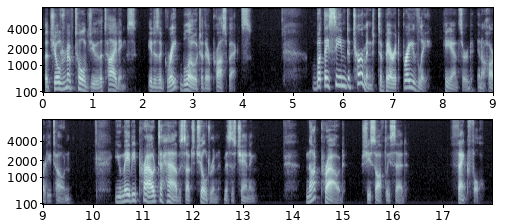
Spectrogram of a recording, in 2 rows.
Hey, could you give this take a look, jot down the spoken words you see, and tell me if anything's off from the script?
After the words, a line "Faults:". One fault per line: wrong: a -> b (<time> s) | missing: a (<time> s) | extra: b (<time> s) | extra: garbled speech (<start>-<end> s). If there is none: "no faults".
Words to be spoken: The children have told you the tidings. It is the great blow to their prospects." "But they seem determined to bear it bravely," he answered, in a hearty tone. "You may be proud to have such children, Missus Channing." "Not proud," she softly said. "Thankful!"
The children have told you the tidings. It is a great blow to their prospects." "But they seem determined to bear it bravely," he answered, in a hearty tone. "You may be proud to have such children, Missus Channing." "Not proud," she softly said. "Thankful!"
Faults:
wrong: the -> a (2.3 s)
